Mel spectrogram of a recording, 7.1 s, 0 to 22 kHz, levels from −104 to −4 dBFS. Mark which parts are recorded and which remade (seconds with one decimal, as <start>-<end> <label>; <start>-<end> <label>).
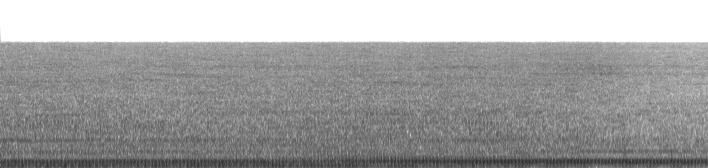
0.0-7.1 recorded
